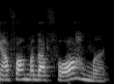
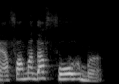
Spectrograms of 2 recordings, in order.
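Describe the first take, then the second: First: Reading it the wrong way, stressing da; misreading stress. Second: Da said with a falling tune; the corrected take with da falling; correct reading. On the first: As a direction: stress falling on da. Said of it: "de início ela pode ler assim". (ênfase errada no da) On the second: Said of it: "No contexto dá pra ver". (leitura correta com queda no da) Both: Shown as a demonstration.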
